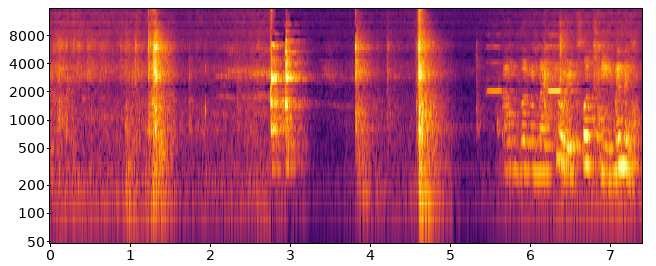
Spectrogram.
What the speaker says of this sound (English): Now I'm gonna put it in the microwave.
